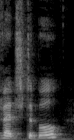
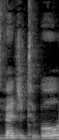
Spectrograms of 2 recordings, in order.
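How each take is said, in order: First: Said in the usual way. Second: "vegetable" with every syllable sounded; four full syllables in "vegetable"; granny's northern pronunciation. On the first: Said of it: "instead of". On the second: Retold or imitated. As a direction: say "vegetable" as "vej-eh-tuh-bull". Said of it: "my granny was she says".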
